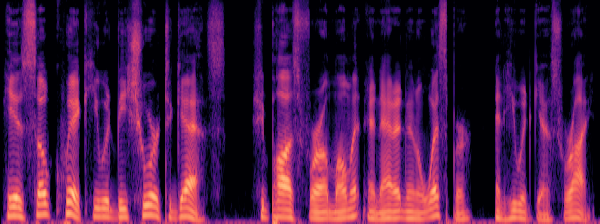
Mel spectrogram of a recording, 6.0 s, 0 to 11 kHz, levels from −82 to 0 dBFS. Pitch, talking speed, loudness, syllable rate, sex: 105 Hz, 250 wpm, -19 LUFS, 5.3 syllables/s, male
